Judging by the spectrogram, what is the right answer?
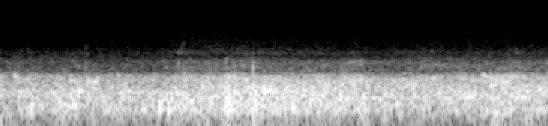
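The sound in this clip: A muffled underwater ambience forms a steady, murky low rumble, with soft gurgling and bubbling swirls throughout and no voices.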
